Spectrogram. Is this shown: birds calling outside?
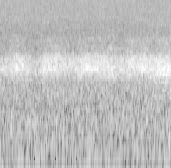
yes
